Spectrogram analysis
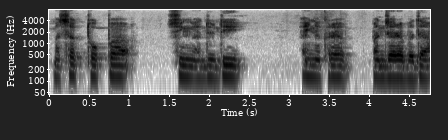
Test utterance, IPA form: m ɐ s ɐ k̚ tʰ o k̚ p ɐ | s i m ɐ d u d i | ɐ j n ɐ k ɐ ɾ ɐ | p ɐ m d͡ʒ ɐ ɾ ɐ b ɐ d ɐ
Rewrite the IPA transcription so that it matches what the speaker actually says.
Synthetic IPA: m ɐ s ɐ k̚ tʰ o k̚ p ɐ | s i ŋ ɐ d u d i | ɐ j n ɐ kʰ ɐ ɾ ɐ | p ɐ n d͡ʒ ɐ ɾ ɐ b ɐ d ɐ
